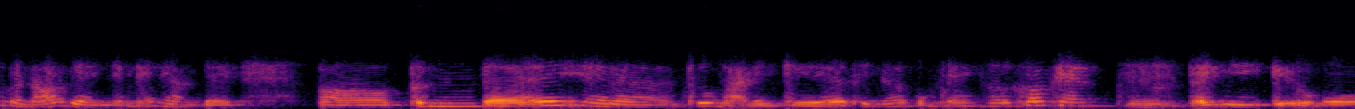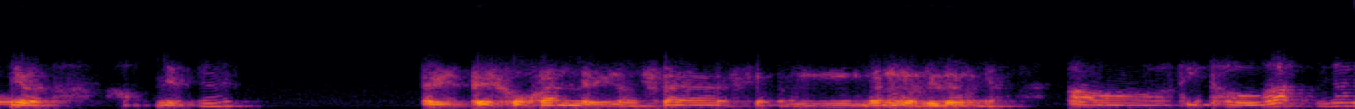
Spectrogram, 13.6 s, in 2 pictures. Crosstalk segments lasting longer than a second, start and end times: none

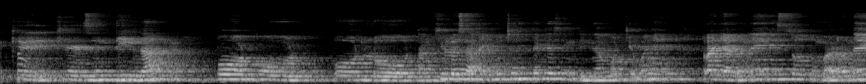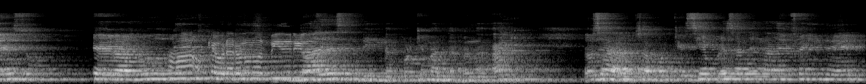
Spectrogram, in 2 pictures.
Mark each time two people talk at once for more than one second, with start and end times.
10.3-11.8

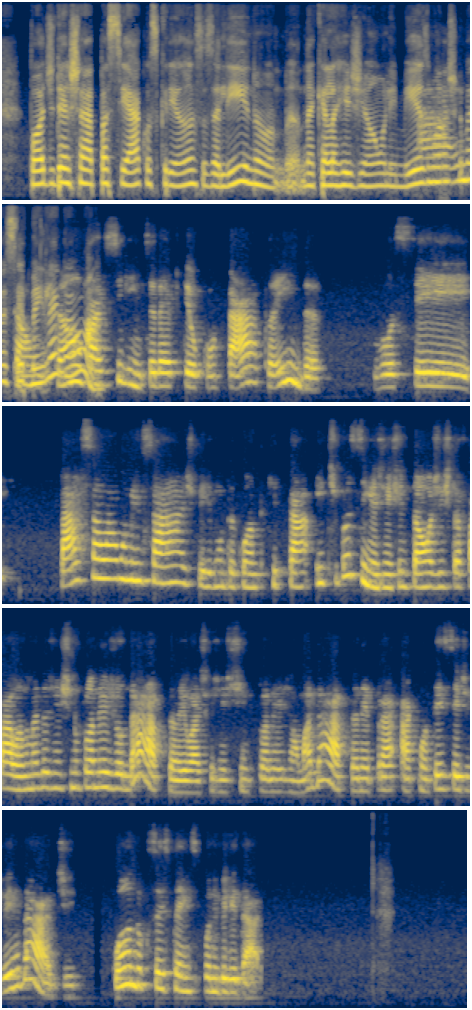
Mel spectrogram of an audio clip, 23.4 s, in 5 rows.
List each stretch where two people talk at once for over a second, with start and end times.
4.2-5.7

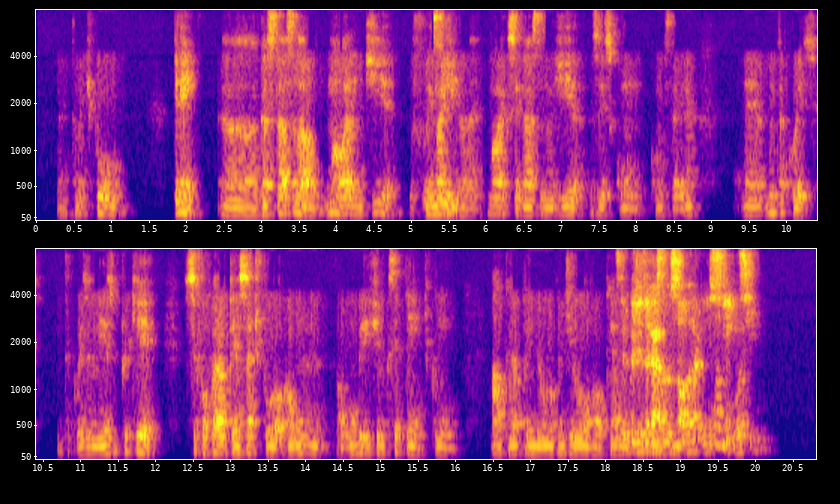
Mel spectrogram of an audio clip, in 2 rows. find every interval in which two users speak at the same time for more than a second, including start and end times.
18.1-19.9

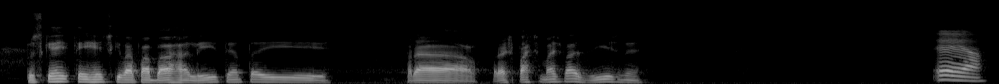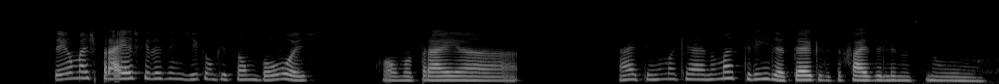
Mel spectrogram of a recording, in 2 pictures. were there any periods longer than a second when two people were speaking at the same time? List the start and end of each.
none

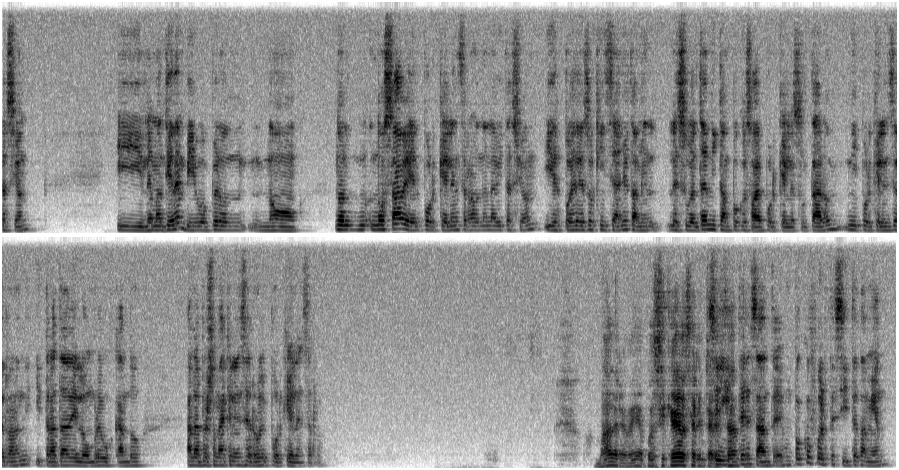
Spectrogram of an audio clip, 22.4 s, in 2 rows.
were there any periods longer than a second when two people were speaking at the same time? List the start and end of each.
none

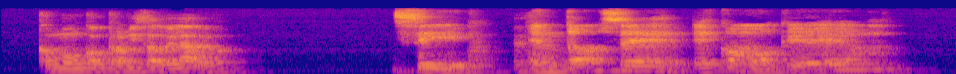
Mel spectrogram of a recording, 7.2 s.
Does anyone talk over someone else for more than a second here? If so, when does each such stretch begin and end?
none

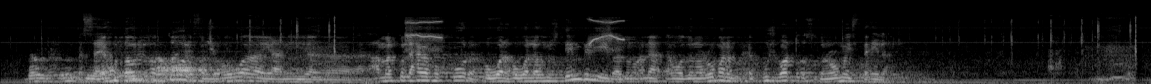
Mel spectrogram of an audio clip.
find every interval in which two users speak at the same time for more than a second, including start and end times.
0.8-2.3

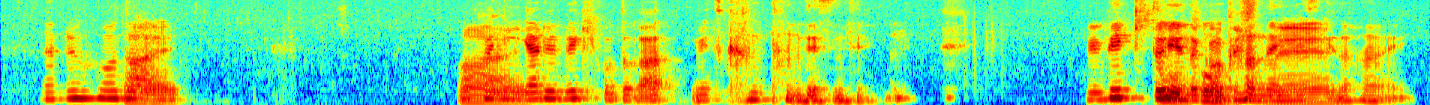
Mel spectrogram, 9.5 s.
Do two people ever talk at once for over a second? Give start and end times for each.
7.7-9.0

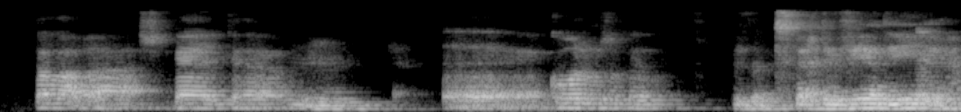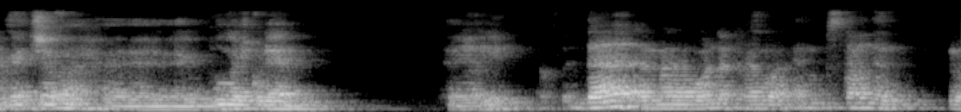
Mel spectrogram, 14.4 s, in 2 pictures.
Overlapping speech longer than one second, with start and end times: none

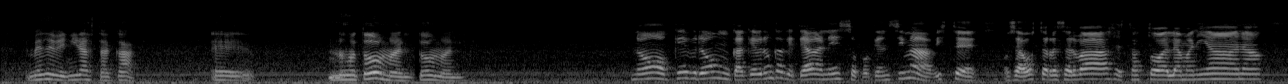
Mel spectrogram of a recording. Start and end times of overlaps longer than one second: none

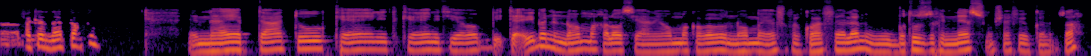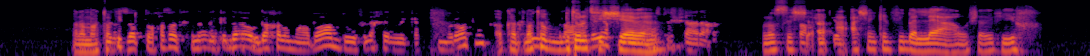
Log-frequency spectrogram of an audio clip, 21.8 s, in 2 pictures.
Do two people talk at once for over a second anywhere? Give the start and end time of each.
16.0-17.6

